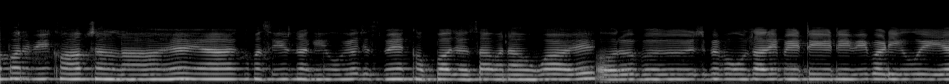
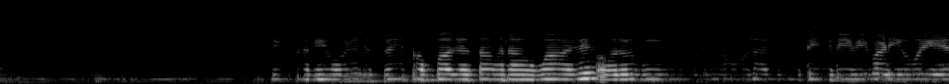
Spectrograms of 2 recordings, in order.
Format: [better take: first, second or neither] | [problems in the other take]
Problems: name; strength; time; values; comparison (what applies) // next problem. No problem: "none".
first | noise reduction (neural mask model DeepFilterNet 3)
